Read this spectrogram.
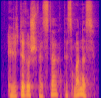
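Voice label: "alt schwester mann", German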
